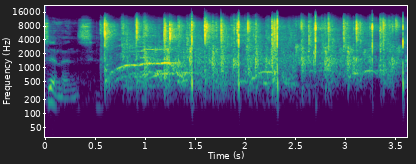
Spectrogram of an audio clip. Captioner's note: all applauding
